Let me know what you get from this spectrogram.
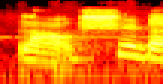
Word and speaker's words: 老式: 以前只能打电话、发信息的手机，在现在就可以说成是老式手机了。需要注意的是，老式的“ 式” 是四声，声调不同，意思也就不一样了。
